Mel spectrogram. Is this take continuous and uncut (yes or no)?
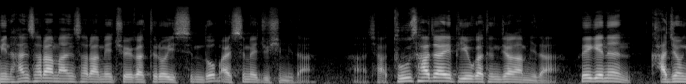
no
